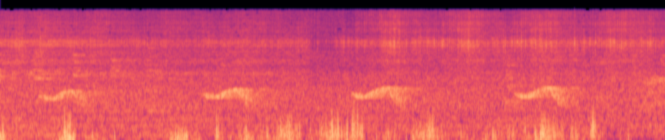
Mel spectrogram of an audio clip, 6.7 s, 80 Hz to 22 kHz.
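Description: Miniature 4-6-2 steam locomotive model rolled slowly by hand along its track: wheels and coupling rods rattle and knock, with a short rising-and-falling squeak about every second and a half, once per turn of the driving wheels.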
